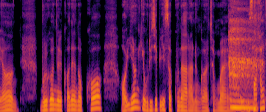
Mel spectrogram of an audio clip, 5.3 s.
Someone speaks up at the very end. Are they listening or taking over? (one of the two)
listening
